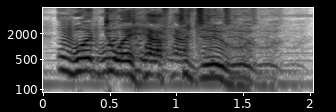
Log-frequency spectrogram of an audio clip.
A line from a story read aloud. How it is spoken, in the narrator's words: I exclaimed, my voice echoing throughout the void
